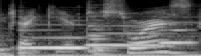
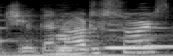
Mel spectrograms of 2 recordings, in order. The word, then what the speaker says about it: Giganotosaurus: And also, I'm also mad because most people say say Gigantosaurus, but it's actually Giganotosaurus because I actually read the pronunciation guide.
